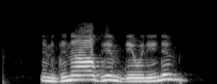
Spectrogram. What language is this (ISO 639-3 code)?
kab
